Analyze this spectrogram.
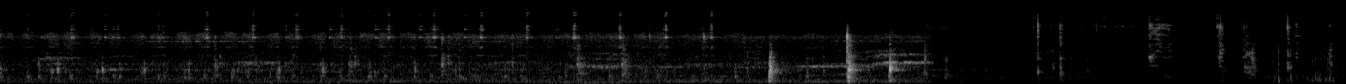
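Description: Kitchen sounds of roti-making at a gas stove: a few light clinks and knocks of utensils and pans, over a steady soft ticking of about three to four ticks a second and a faint hiss that both stop suddenly about nine seconds in.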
